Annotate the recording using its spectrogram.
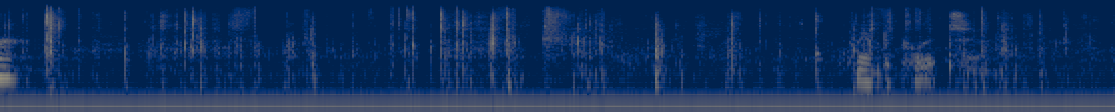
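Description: Plastic sleeves crinkle and rustle as cards are handled.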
